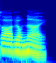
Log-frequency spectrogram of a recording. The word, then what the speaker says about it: Adonai: Adni, meaning Lord, and pronounced by us Adonai.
